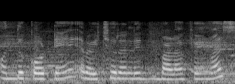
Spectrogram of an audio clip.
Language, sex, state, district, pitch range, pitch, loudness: Kannada, male, Karnataka, Raichur, 255-275 Hz, 265 Hz, -16 LUFS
